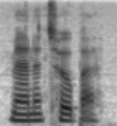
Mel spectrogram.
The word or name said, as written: manitoba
